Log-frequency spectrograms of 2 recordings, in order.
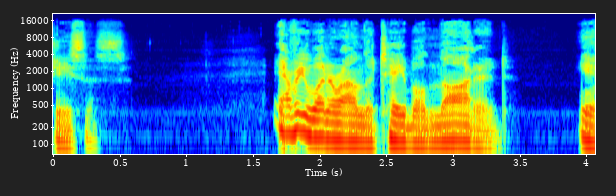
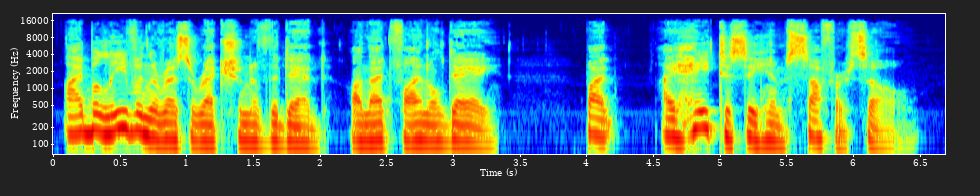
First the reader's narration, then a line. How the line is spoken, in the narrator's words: Mary sighed and stated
